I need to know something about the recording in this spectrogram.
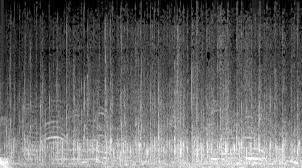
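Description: Audience applauding, with voices from the crowd mixed in; the clapping builds gradually.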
